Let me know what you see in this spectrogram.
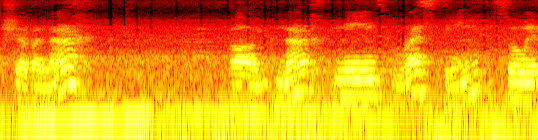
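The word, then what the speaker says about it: שווא נע: The Sheva Na makes a very short sound like the E in the word petition. You notice that efficient. It should be pronounced as short as possible.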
